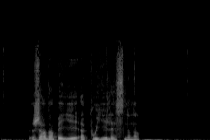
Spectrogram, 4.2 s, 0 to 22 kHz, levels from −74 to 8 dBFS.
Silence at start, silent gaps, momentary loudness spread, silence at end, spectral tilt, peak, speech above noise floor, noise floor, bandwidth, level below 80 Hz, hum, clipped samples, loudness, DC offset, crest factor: 0.05 s; none; 9 LU; 0.65 s; -5 dB/octave; -20 dBFS; 30 dB; -63 dBFS; 16 kHz; -58 dBFS; none; under 0.1%; -34 LUFS; under 0.1%; 18 dB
